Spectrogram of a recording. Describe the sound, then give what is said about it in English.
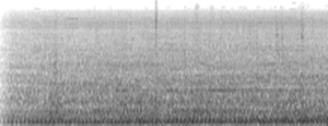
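The engine of a small yellow open-air two-seater Go-Car tourist car in San Diego buzzes steadily and loudly, a constant high, raspy drone like a go-kart motor running for a couple of seconds with no speech. “Little yellow two-seaters that sound like go-karts, but these are go-cars.”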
